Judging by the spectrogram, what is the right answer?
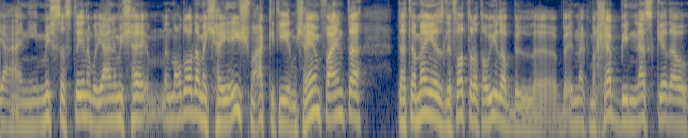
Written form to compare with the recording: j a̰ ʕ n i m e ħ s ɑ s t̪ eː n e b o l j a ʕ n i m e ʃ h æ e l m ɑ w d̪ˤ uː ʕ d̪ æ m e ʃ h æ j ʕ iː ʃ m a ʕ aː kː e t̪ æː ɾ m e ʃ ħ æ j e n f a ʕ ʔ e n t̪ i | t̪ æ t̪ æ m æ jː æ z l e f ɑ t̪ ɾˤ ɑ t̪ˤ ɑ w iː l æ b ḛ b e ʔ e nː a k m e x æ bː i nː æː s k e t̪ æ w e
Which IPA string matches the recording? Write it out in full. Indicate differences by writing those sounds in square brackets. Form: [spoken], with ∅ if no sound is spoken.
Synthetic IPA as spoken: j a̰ ʕ n i m e [ʃ] s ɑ s t̪ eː n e b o l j a ʕ n i m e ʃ h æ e l m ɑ w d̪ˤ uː ʕ d̪ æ m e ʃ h æ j ʕ iː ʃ m a ʕ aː kː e t̪ [iː] ɾ m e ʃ [h] æ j e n f a ʕ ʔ e n t̪ [æ] | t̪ æ t̪ æ m æ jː æ z l e f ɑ t̪ ɾˤ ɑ t̪ˤ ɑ w iː l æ b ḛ b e ʔ e nː [æ] k m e x æ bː i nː æː s k e [d̪] æ w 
